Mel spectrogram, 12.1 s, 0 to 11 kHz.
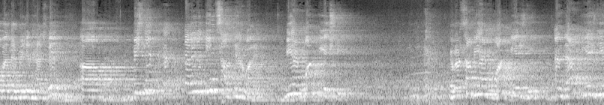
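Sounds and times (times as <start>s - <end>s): large hall room noise: 0.0s - 12.0s
public address system hiss: 0.0s - 12.0s.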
